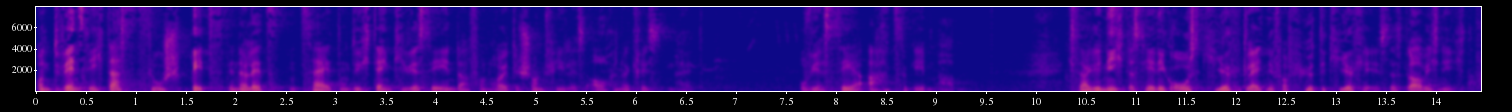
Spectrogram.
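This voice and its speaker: Animated in tone, a man speaks at a medium pitch with big swings in loudness. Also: ordinary pitch variation, moderate pace. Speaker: preacher. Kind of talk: sermon in church, casual and direct, mixing anecdotes with scripture. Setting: church. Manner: animated, conversational, uses rhetorical questions and urging imperatives.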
